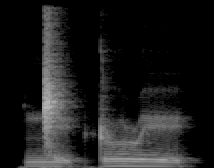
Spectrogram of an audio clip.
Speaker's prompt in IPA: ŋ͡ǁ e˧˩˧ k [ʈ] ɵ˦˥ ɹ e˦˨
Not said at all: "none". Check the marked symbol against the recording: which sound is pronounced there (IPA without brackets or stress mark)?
ʈ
